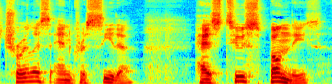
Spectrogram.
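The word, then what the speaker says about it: spondee: Now I believe the proper pronunciation for this next word is spundi.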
